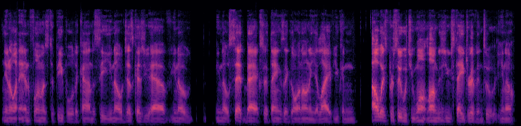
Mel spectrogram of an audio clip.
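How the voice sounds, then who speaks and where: Deep-voiced laid-back man. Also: little pitch movement, brisk, fairly bright tone. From Atlanta, Georgia, US. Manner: laid-back, frequent "you know what I'm saying". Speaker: interview guest, actor and fitness trainer. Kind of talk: relaxed conversational storytelling.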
